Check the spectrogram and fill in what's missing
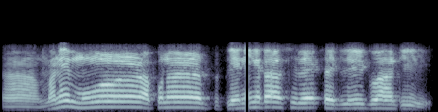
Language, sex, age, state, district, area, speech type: Assamese, male, 30-45, Assam, Nagaon, rural, conversation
